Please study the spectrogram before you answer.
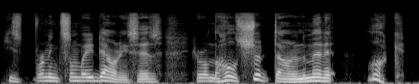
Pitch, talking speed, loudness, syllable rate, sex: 150 Hz, 215 wpm, -17 LUFS, 7.0 syllables/s, male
